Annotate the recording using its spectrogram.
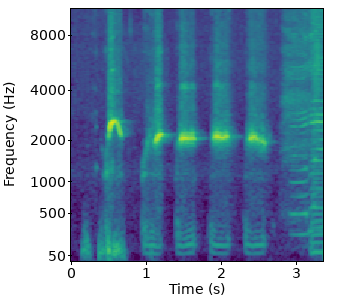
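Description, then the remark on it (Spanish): A person imitates the night-time noise of cicadas with a series of five short, shrill, whistly bursts repeated in a steady rhythm, fairly loud, with no other talking. “las cigarras, güey. Las chincharras que les decimos nosotros que en la noche hacen...”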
